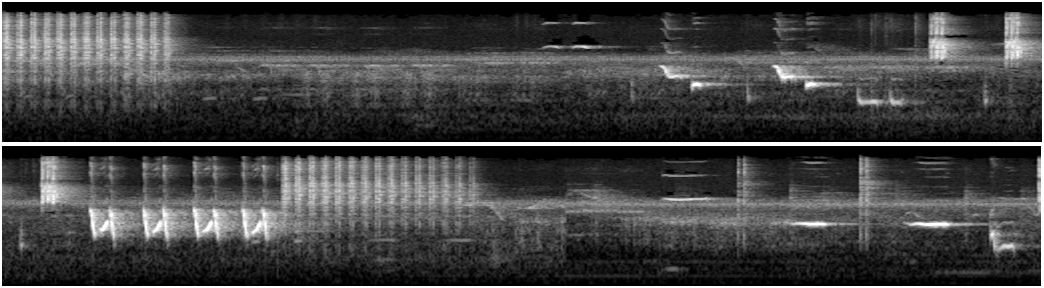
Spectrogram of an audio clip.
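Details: {'__c': 'Thrush Nightingale singing a loud, varied phrase: a dry rattling burst, descending whistled notes, then rapid repeated clicking strokes and another rattle, with sharp high notes closing the sequence.'}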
